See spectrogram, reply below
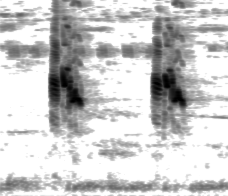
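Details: Sooty-headed bulbul call meant to draw in wild rivals: two rich phrases a second apart, a harsh note slurring into tumbling, descending liquid whistles, over a soft high hiss and faint low murmur.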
